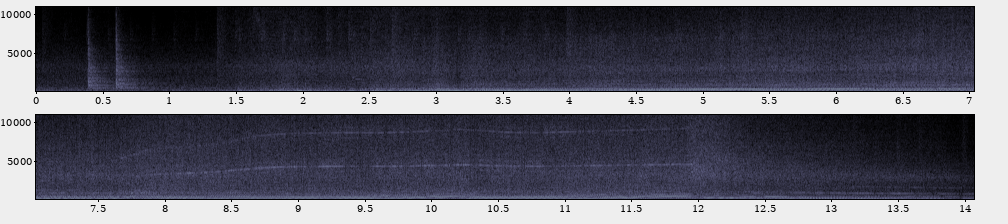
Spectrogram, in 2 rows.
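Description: Single-turbo high-port small-block Ford V8 in a Fox-body Mustang making a full-throttle pull on a hub dyno: the revs climb from about two seconds in and hold under load while a high whine rises over the engine. Near the end the throttle closes sharply and the revs fall away.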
